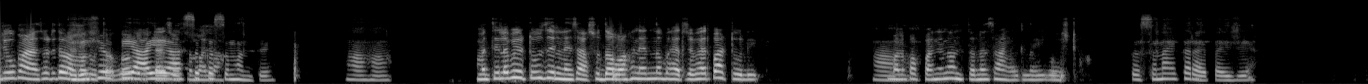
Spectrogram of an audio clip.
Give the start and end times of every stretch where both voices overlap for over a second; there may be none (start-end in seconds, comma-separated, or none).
0.7-2.2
